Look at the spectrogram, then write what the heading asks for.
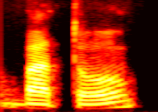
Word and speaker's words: bateau: EAU también se pronuncia O, digo bateau o manteau.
